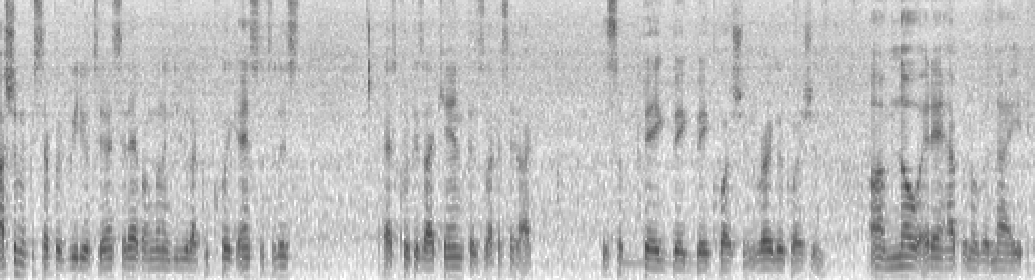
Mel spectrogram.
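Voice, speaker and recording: A man's very deep, low voice at a very fast pace, with noticeable background noise. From French-speaking country, moved to Harlem, New York at eleven. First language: French. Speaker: fitness vlogger. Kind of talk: casual vlog Q&A. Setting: laundromat. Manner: animated.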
